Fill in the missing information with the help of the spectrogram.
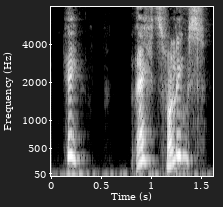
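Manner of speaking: high-pitched small fish voice; little fish calling out. A narrator's reading. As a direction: call it out sharply as a tiny fish. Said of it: "ruft ein kleiner Fisch". (hoher Ruf eines kleinen Fisches)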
